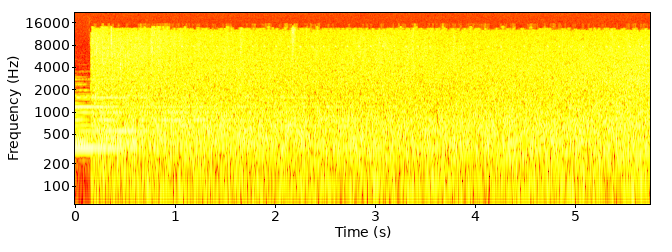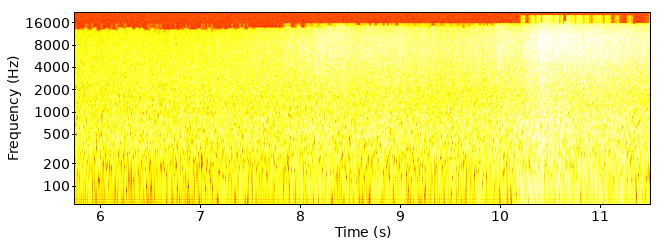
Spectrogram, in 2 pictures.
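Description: A sound-design atmosphere for an alien forest world from Avatar: Frontiers of Pandora, made of steady broadband wind wash that builds into a stronger gust near the end, faint and with no voices.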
